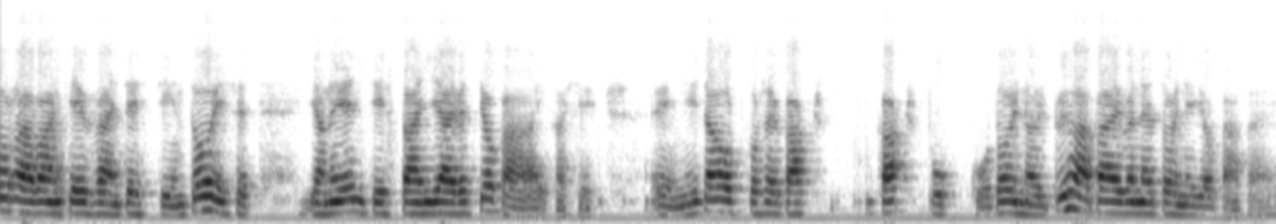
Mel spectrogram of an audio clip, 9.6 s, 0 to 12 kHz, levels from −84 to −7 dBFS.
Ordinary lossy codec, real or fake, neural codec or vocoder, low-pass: Opus, 32 kbps; real; none; 9.9 kHz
